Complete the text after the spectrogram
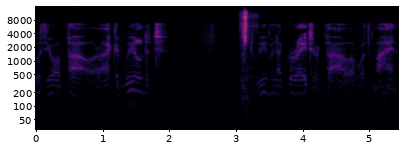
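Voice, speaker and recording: A man uses a raspy, put-on character voice. He speaks at a fairly slow pace. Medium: actual play. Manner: formal, courteous.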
